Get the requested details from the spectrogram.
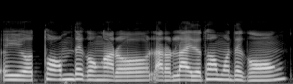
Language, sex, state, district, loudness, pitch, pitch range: Chakma, female, Tripura, Dhalai, -13 LUFS, 205 Hz, 195-220 Hz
